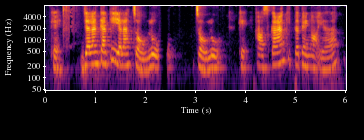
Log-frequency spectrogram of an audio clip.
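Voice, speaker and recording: A Mandarin teacher runs a pronunciation drill in class, repeating each word slowly and clearly and occasionally switching into English. Her medium-pitched voice is bright and forceful, and the recording is rough.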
